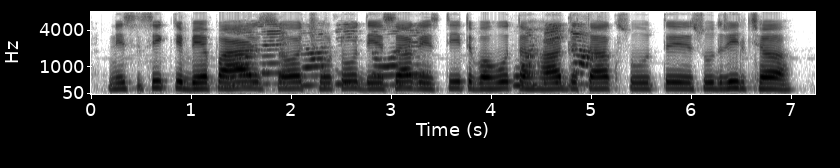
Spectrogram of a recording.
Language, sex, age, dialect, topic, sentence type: Magahi, female, 18-24, Northeastern/Surjapuri, banking, statement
